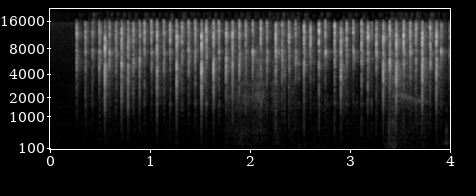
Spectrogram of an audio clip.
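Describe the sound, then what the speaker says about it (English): Feet climbing quickly down a long ladder of 64 rungs, each step striking a rung: a fast, close run of sharp clicking, clattering taps that speeds along almost like a ratchet. "Did you hear each foot hit the next rung?"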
